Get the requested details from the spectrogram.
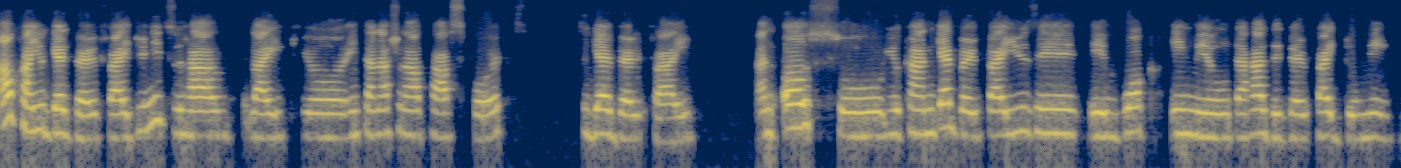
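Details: Adult woman speaking; Normal speech.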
